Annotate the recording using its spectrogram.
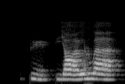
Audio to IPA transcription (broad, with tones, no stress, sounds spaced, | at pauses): p y̰˨˩ p j ɑ˧˥ ʊ̯ ɻ w ä˧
